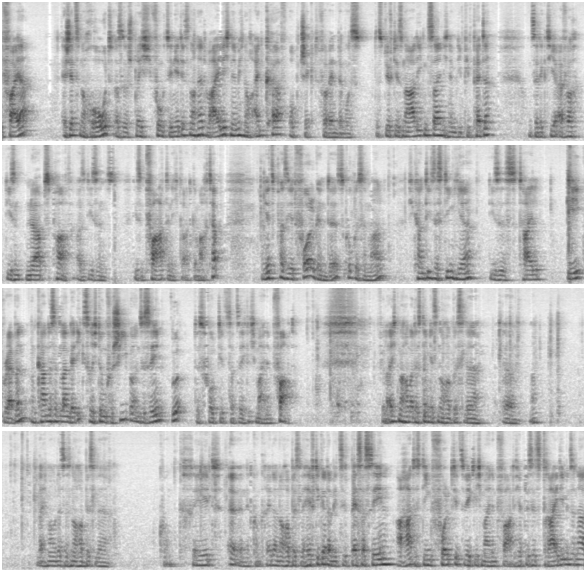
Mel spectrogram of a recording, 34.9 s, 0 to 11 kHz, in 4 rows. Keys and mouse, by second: 6.8 click, 12.9-13.8 shift+middle drag, 14.5 click, 15.5-22.4 drag, 22.4 shift+middle click, 23.4-25.7 drag, 25.7 Tab, 26.3 click, 26.5 g, 28.7 click, 29.1 g, 31.4 Tab, 31.8-34.9 middle drag.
